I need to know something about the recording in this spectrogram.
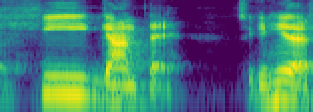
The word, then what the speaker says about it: gigante: We also have a soft G before E and I, kind of like the C. That's going to actually be our H sound in English. So we have words like gigante.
